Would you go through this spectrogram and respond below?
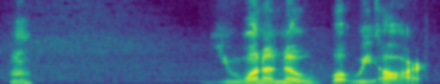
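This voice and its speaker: A man's voice: mid-range voice, takes it slowly, darkish tone, a little hiss or hum. A man playing a friendly, easygoing leader of a graffiti crew in an audio drama, casual and a little hesitant. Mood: awkward, hesitant. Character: Toast, friendly easygoing faceless graffiti artist, male group leader.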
